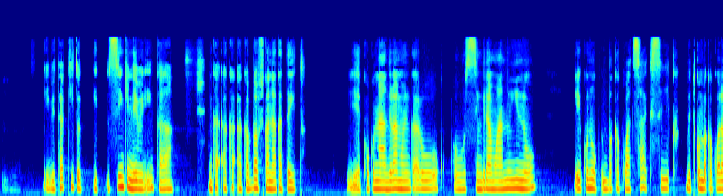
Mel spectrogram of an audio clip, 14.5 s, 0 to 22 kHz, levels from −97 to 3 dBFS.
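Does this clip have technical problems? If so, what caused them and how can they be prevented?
Yes. AAC compression, present throughout the speech, is plainly audible: nothing survives above 9.7 kHz, leaving the sound dull, with a smeared, fizzy edge on sibilants. That points to a low bitrate around 32 kbps, likely from AAC-LC, which trims the upper band and coarsely quantises what remains. Encoding at a higher bitrate, or keeping a lossless master, would prevent it.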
